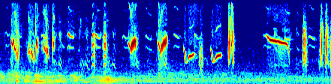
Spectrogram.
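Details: Karoo scrub robin song laced with mimicry of Diederik cuckoo and pin-tailed whydah; quick high chips and whistled slurs, then one long drawn-out whistle that dips slightly, followed by more sharp notes, over a faint low hum.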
